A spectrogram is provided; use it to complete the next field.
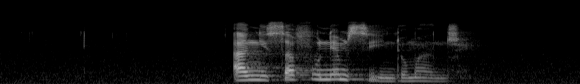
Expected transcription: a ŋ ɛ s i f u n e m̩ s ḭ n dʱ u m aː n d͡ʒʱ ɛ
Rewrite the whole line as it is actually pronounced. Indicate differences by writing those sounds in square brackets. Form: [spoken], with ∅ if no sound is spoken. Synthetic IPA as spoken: a ŋ [i] s [a] f u n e m̩ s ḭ n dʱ [ɔ] m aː n d͡ʒʱ ɛ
